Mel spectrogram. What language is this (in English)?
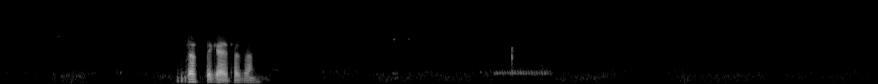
Santali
